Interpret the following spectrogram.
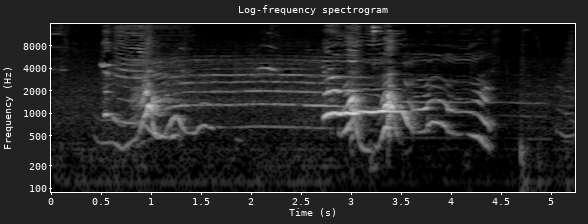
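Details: A female Golden Retriever howls in long, wavering tones that slide up and down.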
